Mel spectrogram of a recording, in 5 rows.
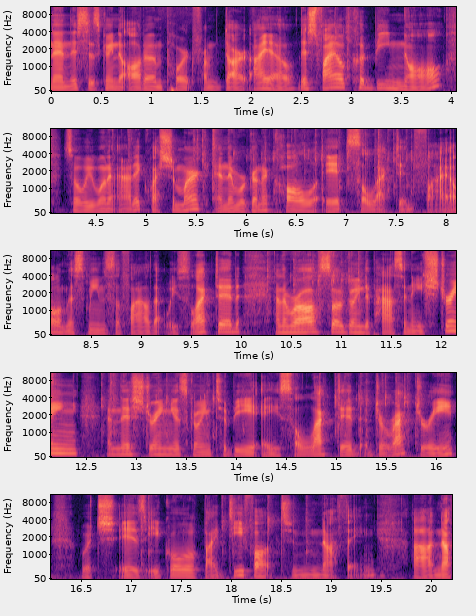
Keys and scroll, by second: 0.3 Return, 3.2 shift+/, 4.7-8.4 typing, 8.8 Return, 10.4-18.7 typing.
